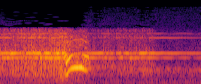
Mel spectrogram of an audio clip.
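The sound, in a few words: telephone ringing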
